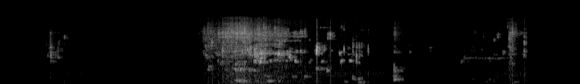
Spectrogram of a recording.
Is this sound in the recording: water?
yes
